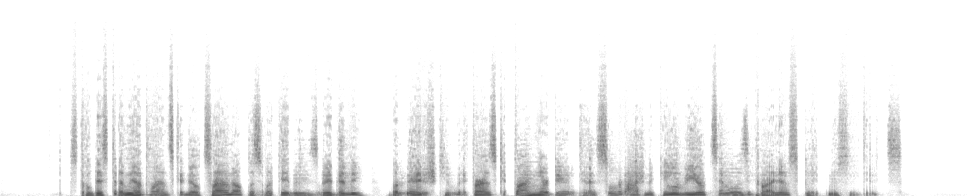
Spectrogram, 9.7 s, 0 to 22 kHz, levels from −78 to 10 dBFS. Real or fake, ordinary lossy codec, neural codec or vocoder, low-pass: fake; none; codec, 44.1 kHz, 0.9 kbps, DAC; 19.8 kHz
